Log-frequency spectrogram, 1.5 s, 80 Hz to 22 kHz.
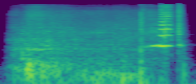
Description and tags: Squeaky cupboard door
Cupboard drawer closing with a squeak. Recorded onto HI-MD with an AT822 mic.
drawer-closing, furniture, grate, squeak, household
